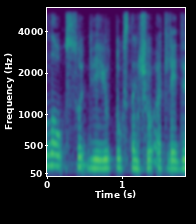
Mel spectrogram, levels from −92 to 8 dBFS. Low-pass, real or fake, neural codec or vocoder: 5.4 kHz; real; none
